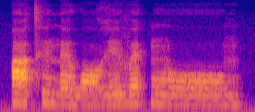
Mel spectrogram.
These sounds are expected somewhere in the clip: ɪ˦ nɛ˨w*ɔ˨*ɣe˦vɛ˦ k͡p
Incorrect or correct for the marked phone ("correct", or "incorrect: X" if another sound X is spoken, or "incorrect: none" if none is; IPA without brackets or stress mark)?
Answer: correct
